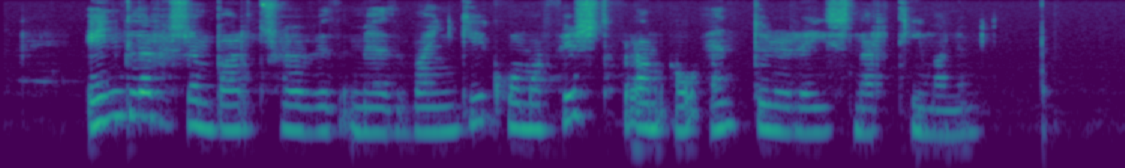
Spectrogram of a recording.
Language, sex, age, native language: Icelandic, female, 18-19, Polish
